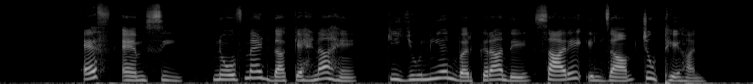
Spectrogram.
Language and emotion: Punjabi, neutral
